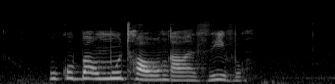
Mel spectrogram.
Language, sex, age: Xhosa, female, 35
